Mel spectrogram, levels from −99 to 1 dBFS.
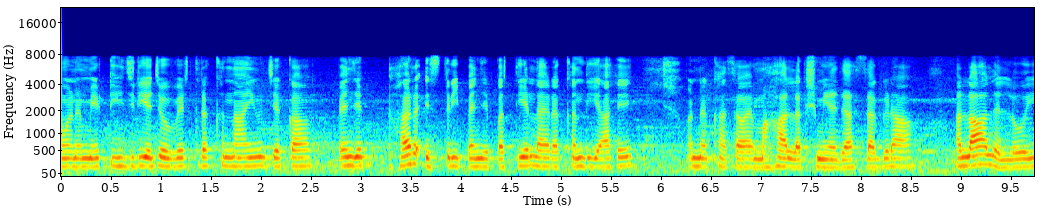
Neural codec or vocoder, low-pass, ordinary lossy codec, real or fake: none; none; none; real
